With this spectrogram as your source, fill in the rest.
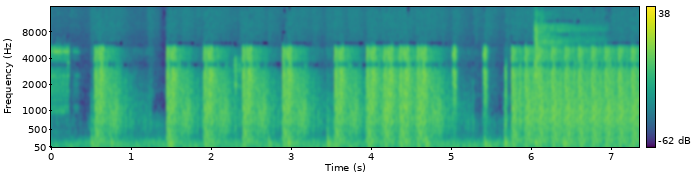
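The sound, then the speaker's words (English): Gunfire in a police video game: rapid bursts of automatic shots, many loud cracks in quick succession over a constant noisy backdrop, with no voices. “Okay, Officer O'Malley, put the gun down.”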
